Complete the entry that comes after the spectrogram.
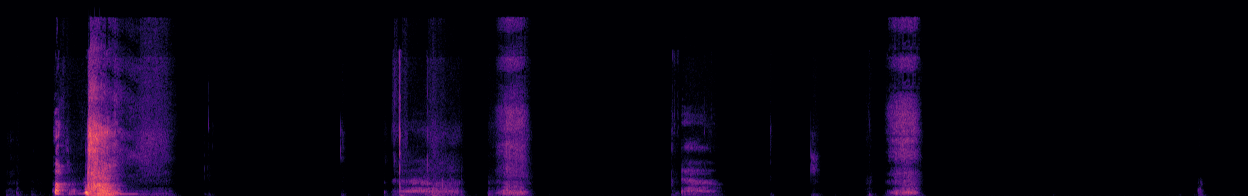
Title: Back with a lot of sneezes.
